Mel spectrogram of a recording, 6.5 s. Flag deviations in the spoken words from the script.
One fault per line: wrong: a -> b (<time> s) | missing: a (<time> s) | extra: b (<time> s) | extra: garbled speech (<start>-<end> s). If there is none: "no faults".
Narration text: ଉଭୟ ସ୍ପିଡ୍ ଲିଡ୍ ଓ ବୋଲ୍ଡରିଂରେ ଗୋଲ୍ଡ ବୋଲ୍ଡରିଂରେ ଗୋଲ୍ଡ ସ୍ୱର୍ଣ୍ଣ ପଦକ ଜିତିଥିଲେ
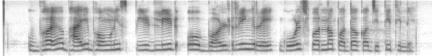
extra: ଭାଇ ଭଉଣୀ (1.0 s)
missing: ବୋଲ୍ଡରିଂରେ ଗୋଲ୍ଡ (4.6 s)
